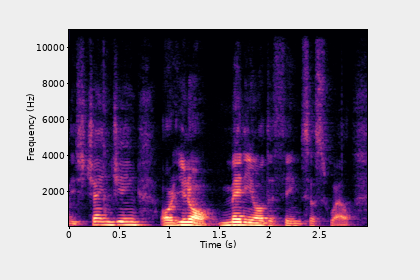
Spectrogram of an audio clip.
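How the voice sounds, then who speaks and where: In a non-native accent, a man speaks with a dark, mellow tone and fairly even intonation, with audible room echo around him. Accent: non-British, foreign. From Italy. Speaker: crypto project representative. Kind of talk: project update livestream. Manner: halting, many fillers.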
